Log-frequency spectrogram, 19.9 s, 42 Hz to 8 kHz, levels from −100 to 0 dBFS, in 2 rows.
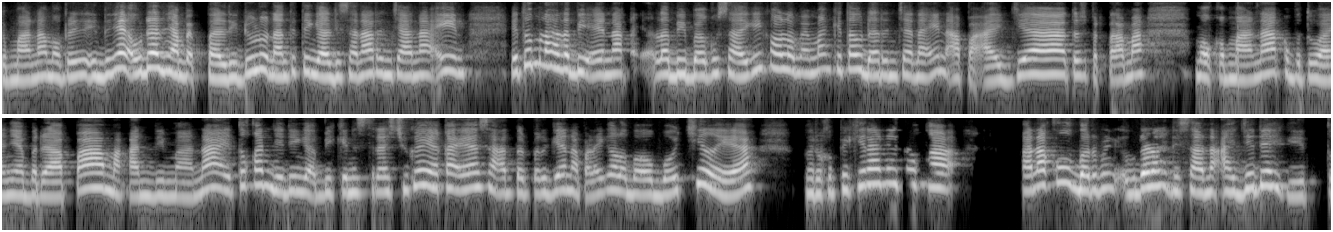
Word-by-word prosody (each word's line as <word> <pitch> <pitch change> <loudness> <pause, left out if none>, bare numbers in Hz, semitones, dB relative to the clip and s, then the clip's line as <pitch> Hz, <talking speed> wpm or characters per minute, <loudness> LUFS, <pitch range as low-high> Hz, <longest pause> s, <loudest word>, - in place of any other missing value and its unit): mana, 210 +3 -1
mau 240 -2 0
pergi 250 +2 0
intinya 280 +10 +5
udah 365 +4 +8
nyampe 260 -4 +3
Bali 220 0 +3
dulu, 315 +4 +3
nanti 240 +4 +1
tinggal 260 -6 +4
di - - -4
sana 250 +2 0
rencanain, 265 +3 -1 0.4
itu 320 +8 +1
malah 395 -4 +4
lebih 300 -2 +1
enak 275 +1 0 0.3
lebih 270 0 +3
bagus 270 +3 -2
lagi 245 +3 +1
kalau 345 -2 +3
memang 295 +3 -3
kita 330 +1 0
udah 260 -5 +1
rencanain 250 +1 -3
apa 225 - -6
aja, 205 +6 -2 0.3
terus 255 -1 -5
pertama 210 +5 -2 0.4
mau 235 - +2
ke 220 - -2
mana, 265 +8 0
kebutuhannya 220 -3 -2
berapa, 205 +3 -1 0.2
makan 205 -2 -3
di 210 - -5
mana, 195 +7 -4 0.2
itu 275 - -5
kan 345 - +2
jadi 255 -1 -3
nggak 220 -4 -2
bikin 240 +1 -3
stres 245 +1 -5
juga 275 +5 -2
ya - - +2
Kak, 295 - +2
ya, 295 - +1
saat 235 -4 -2
berpergian 235 +3 -4
apalagi 220 -2 -5
kalau 265 - -1
bawa 220 0 0
bocil 240 - -1 0.2
ya, 280 +8 +2 0.4
baru 225 0 -4
kepikiran 300 +9 0
itu 360 0 -5
Kak, 305 -2 +3 0.5
karena 265 +5 +3
aku 390 - -1
baru 275 -1 +3 0.2
udah 230 +7 +5
lah 330 - +1
di - - -2
sana 250 0 +1
aja 250 +1 -1
deh, 330 -1 +3
gitu. 200 0 -11
255 Hz, 205 wpm, -22 LUFS, 230-290 Hz, 0.5 s, udah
